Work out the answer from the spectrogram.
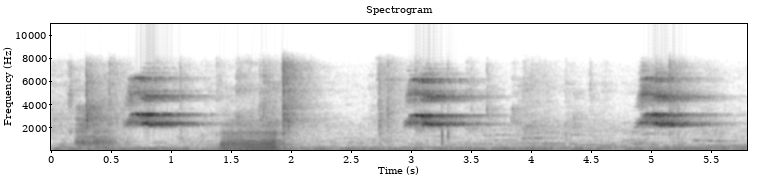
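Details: Tame black-capped lory that talks, calling indoors: loud harsh squawks with ringing high tones, repeated roughly every two seconds, with a brief speech-like murmur between the first two.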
